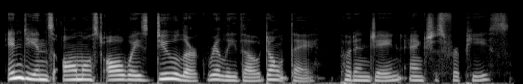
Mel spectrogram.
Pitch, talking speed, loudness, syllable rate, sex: 205 Hz, 170 wpm, -17 LUFS, 4.5 syllables/s, female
